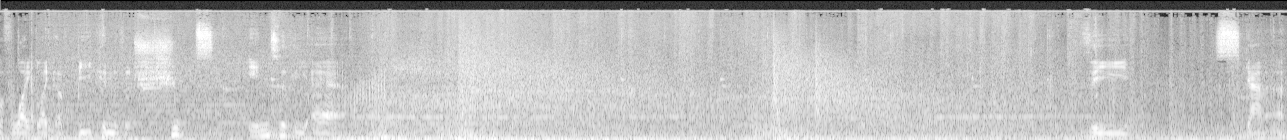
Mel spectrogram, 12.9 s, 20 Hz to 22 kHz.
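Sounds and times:
speech: 0.0s - 4.7s, 10.9s - 11.4s, 12.2s - 12.8s
dense steady rumble of crackling energy poured into the weapon: 0.4s - 12.8s
gun firing into the distance: 2.6s - 12.8s.

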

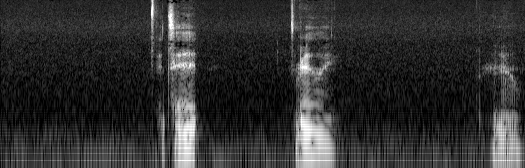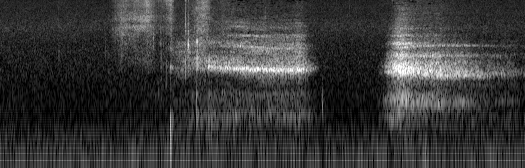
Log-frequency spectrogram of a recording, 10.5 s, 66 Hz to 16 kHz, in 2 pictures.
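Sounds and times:
speech: 1.6s - 2.1s, 2.9s - 3.4s, 4.9s - 5.3s
deep breathing: 6.9s - 10.4s.

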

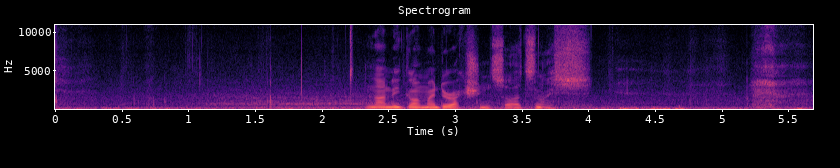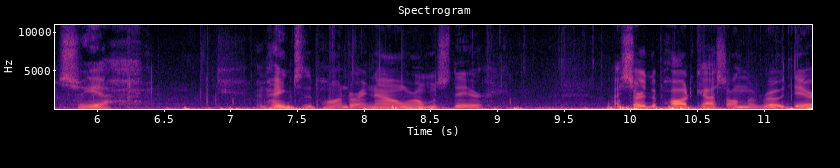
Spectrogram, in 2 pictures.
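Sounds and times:
cars rushing past on a road: 0.0s - 5.7s
speech: 2.3s - 4.1s, 5.8s - 6.4s, 7.2s - 9.1s, 9.9s - 11.3s.

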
